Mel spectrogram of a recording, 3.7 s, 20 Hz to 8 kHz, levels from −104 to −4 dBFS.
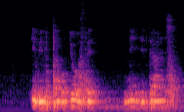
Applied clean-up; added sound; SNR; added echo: none; none; none; reverberation time 0.6 s.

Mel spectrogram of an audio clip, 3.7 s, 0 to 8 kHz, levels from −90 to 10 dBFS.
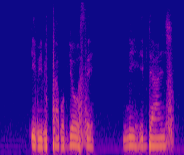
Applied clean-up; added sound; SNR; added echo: none; none; none; none.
